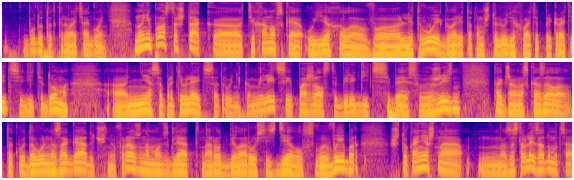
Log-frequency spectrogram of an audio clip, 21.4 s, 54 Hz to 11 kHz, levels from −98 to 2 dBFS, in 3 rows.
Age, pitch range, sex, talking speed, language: 20-39, 95-115 Hz, male, 145 wpm, Russian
